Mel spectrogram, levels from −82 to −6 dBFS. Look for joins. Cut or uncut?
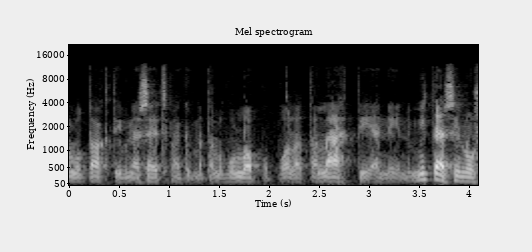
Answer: uncut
